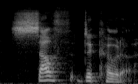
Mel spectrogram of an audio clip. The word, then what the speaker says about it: South Dakota: This state has four syllables, but the stress is going to be on that second word, Dakota, that second syllable, Dakota, South Dakota.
